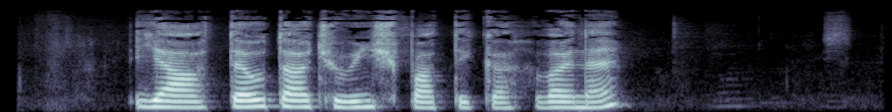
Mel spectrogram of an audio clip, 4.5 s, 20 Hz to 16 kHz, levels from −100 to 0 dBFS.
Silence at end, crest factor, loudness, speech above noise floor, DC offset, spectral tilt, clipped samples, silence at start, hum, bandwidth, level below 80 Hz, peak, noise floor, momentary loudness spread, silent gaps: 1.35 s; 18 dB; -17 LUFS; 51 dB; under 0.1%; -5 dB/octave; under 0.1%; 0.7 s; none; 11.5 kHz; -68 dBFS; 0 dBFS; -67 dBFS; 9 LU; none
